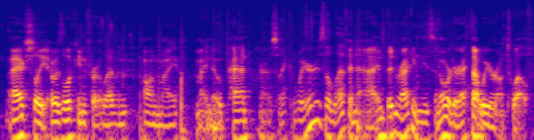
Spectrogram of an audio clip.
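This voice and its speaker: A man with a medium pitch talks at a very fast pace with hardly any pauses. Background noise is noticeable. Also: ordinary pitch variation. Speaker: music podcast host. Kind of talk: casual chat. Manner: subdued, quieter than usual.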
